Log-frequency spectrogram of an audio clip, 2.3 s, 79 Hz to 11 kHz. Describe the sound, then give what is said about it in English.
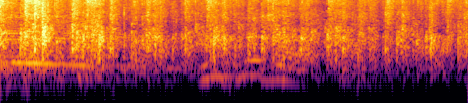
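Audience applause honoring the people who organized the event twenty years earlier, a busy clapping texture with voices talking over it throughout. “So let's have a round of applause for people who put this together 20 years ago and made it great.”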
